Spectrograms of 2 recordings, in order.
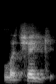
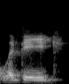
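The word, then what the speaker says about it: Ledaig: He said, "Yeah, I've watched this YouTube video about a guy who says it's pronounced Lechig and not Ledig or Ledig and stuff like that."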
